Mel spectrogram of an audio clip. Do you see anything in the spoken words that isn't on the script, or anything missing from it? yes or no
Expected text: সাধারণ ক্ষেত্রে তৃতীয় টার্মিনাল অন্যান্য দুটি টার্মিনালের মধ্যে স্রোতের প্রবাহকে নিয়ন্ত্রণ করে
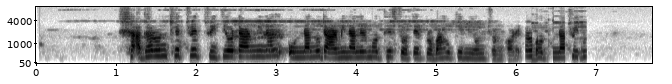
yes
